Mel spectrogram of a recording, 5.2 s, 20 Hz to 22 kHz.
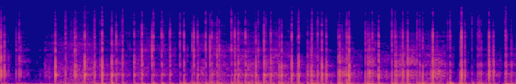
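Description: A plastic earbuds case is tapped rapidly with fingernails in quick, uneven bursts. Each tap is a dry, short click with a faint hollow tone around 470 Hz and a soft low thump underneath, with no ring after each hit.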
